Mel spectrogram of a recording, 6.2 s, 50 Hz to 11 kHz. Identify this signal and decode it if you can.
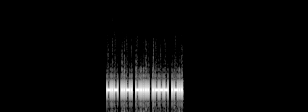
Morse code, heard as a keyed tone, about 50 wpm, 700 Hz. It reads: KF6JL
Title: USA Call Signs - 5 Characters - Repeated 3x - 50wpm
